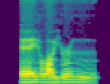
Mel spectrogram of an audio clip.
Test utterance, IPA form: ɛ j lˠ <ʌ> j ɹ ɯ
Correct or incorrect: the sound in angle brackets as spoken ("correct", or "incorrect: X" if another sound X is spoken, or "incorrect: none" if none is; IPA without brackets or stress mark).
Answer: correct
